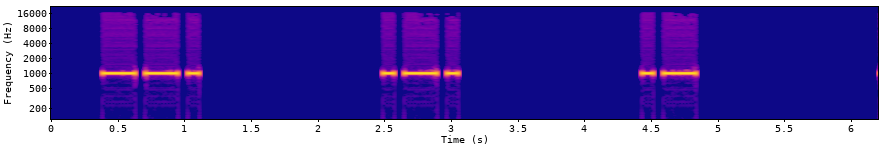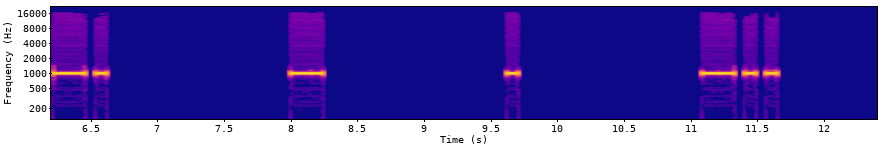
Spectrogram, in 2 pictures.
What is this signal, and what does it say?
Morse code, heard as a keyed tone, about 15 wpm, spaced as for 5 wpm, 1000 Hz. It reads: GRANTED
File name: qotdfiles / 5wpm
